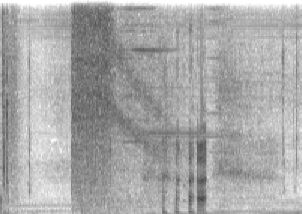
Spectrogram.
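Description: An object fizzles apart with crackling electric sparks.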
